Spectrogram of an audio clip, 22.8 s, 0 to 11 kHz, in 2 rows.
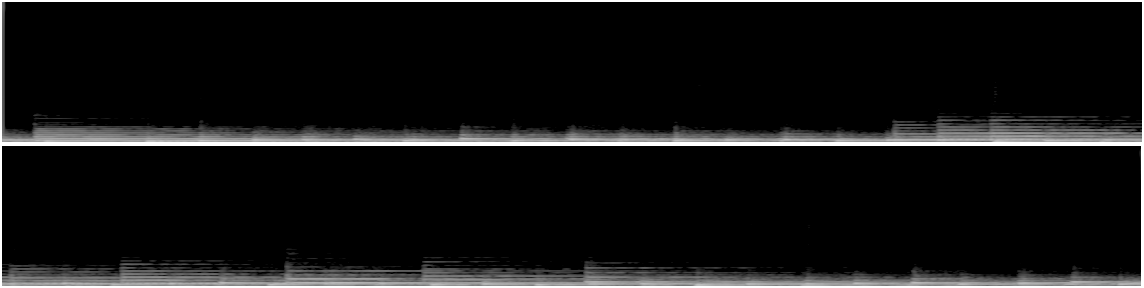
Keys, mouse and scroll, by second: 0.4 click, 0.7 shift+click, 1.0 shift+click, 1.7 alt+click, 3.3 click, 4.7 right click, 5.4 click, 5.9 click, 6.5 right click, 8.5 click, 11.4 right click, 13.6 click, 14.2 click, 19.0 click, 21.2 click.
